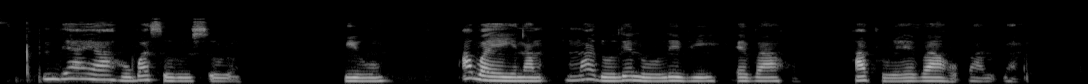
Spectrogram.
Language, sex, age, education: Igbo, female, 15-29, tertiary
